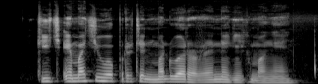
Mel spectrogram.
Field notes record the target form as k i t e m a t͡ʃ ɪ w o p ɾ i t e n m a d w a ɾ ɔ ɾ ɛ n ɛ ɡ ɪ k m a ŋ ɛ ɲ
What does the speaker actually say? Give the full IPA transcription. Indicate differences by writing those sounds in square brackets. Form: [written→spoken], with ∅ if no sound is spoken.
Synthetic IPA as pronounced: k i [t→t͡ʃ] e m a t͡ʃ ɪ w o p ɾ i t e n m a d w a ɾ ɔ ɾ ɛ n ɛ ɡ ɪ k m a ŋ ɛ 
